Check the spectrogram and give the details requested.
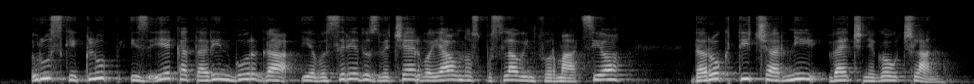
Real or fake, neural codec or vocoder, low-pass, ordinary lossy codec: fake; vocoder, 22.05 kHz, 80 mel bands, WaveNeXt; 9.9 kHz; Opus, 32 kbps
